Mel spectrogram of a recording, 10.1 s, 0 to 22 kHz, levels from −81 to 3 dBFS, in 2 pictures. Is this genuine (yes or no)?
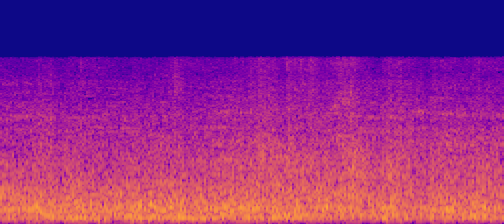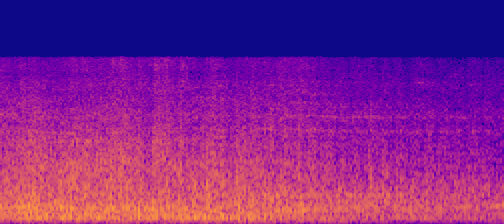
yes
